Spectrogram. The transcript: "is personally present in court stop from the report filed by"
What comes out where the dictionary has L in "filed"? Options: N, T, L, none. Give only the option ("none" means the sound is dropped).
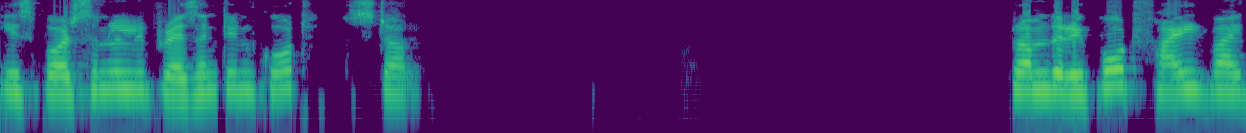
L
